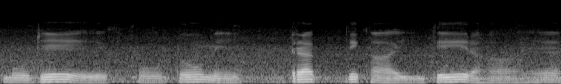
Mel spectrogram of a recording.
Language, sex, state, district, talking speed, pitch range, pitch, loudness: Hindi, male, Madhya Pradesh, Katni, 95 wpm, 90-115 Hz, 105 Hz, -19 LUFS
